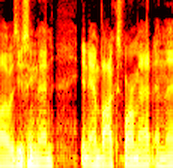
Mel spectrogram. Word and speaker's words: mbox: I exported it from, Claris email or whatever the hell I was using then in Mbox format. And then it's pronounced box, rhymes with mbop.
